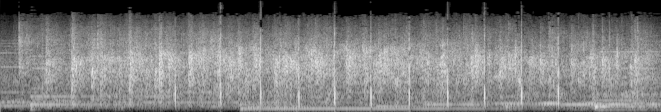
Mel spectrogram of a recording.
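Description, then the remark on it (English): A church audience bursts into sustained applause for the Lord after a prayer, many hands clapping densely and steadily for several seconds, with a low sustained organ or keyboard tone humming underneath. “If you just pray that prayer, give the Lord a round of applause.”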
